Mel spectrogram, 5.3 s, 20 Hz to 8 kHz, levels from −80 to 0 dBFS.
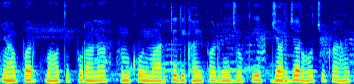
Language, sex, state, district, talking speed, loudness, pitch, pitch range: Hindi, male, Chhattisgarh, Bilaspur, 180 wpm, -25 LUFS, 160 Hz, 155-170 Hz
